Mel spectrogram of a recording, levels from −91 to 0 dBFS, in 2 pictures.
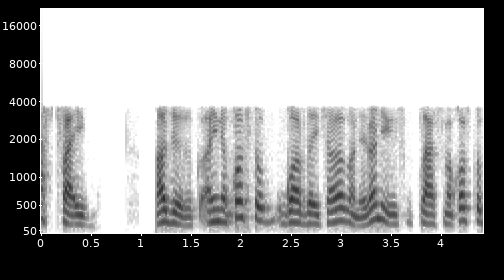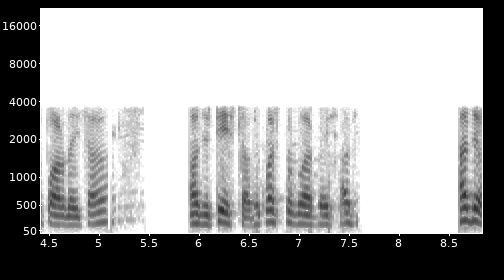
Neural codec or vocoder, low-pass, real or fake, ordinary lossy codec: none; 3.6 kHz; real; none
